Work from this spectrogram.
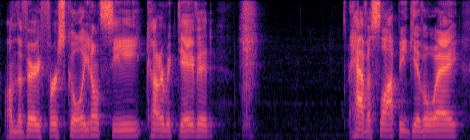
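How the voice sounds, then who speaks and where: A man hosting a postgame hockey stream, talking loosely with many fillers and restarts, a little hoarse from being sick. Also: mid-range voice, level tone, unhurried, a bit bright. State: hoarse from illness. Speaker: hockey podcast host. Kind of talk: casual postgame analysis.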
